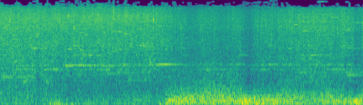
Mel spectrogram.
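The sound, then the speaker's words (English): Heavy rain pours steadily outdoors during a thunderstorm, a dense hiss that continues throughout, with a deep rumble of thunder swelling in about halfway through and rolling on beneath the downpour to the end. “I'm getting rain man. Oh. Wow.”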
